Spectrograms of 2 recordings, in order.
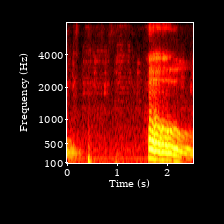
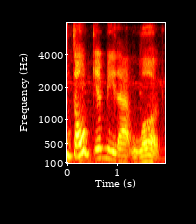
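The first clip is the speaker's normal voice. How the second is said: usual speaking voice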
